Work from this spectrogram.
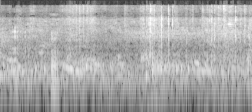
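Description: Pigeons coo in low, rolling bursts among a flock of giribaz birds for sale, including a black-necked hen and Fitki-bred pigeons, while someone talks over them nearby.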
